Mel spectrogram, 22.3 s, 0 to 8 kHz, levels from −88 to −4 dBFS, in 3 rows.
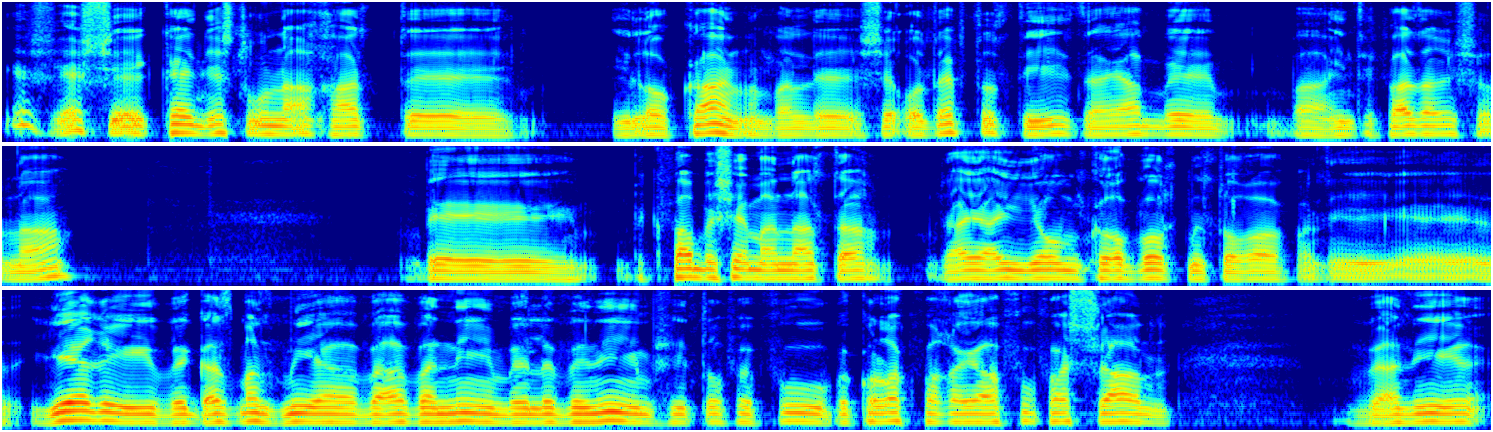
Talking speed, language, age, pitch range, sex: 100 wpm, Hebrew, 60-79, 110-130 Hz, male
